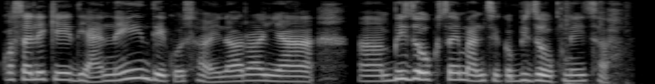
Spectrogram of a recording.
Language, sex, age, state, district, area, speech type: Nepali, female, 18-30, West Bengal, Darjeeling, rural, spontaneous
